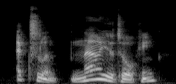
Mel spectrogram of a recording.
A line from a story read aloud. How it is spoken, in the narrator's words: cried Cross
